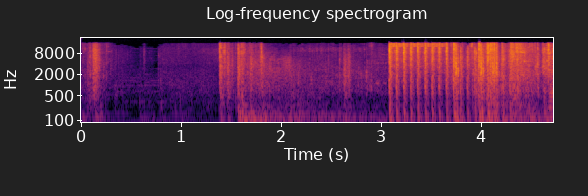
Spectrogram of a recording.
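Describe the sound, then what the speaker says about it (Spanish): Automatic and single gunshots crackle through a match of Warzone Mobile: a quiet stretch gives way to a loud burst, then sustained rapid machine-gun fire fills the final seconds, near and dense. "Nos están disparando de otro flanco con el otro lado"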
